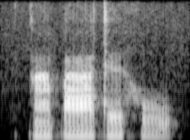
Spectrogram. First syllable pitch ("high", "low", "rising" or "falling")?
low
